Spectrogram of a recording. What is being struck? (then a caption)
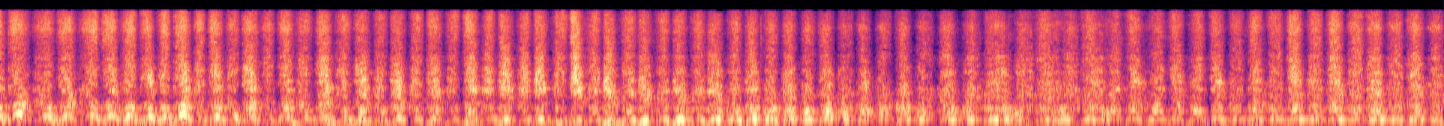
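Corrugated cardboard box. Hands rapidly scratch and rub the surface of a hollow, partly torn corrugated cardboard shipping box with an arrow logo while it is held up. The result is a continuous run of quick, raspy strokes over a low hollow rumble, possibly with faint music underneath.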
